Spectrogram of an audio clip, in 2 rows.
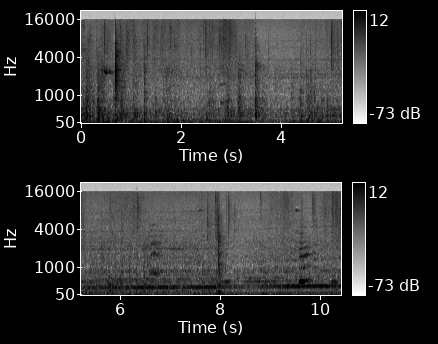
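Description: JR 211 series electric train heard from inside the car while running: a steady rumble of wheels on rail with a few sharp rail-joint clicks. About halfway in, a humming tone comes in and rises slowly in pitch.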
